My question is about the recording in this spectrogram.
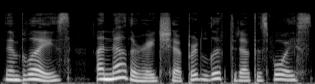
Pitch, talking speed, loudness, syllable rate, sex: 210 Hz, 170 wpm, -16 LUFS, 5.7 syllables/s, female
